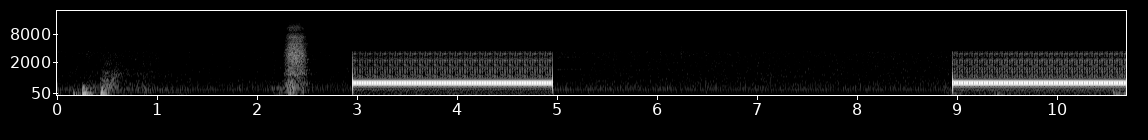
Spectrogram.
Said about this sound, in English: So we are going to call the house number now and see if we can get an answer here.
